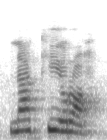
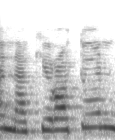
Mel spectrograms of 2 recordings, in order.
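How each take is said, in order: First: The word ends with a silenced final 'h'. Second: The word ends with a full 'tun' syllable. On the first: "matikan huruf akhir. Matikan ta" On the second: "Tak payah baca nakiratun"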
